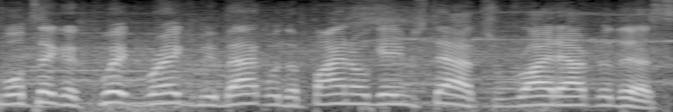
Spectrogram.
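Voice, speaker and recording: There is noticeable background noise. Over it, a man speaks at a high pitch. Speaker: basketball play-by-play commentator. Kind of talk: live commentary. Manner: excitable.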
